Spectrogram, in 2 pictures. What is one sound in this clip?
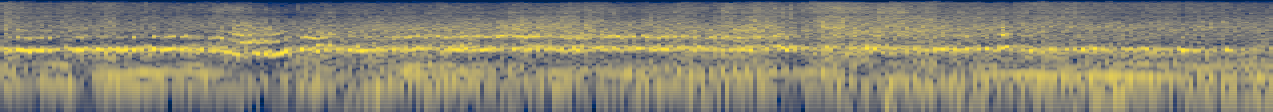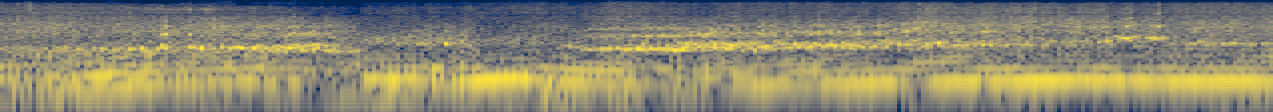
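A car engine revs hard and roars up and down.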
